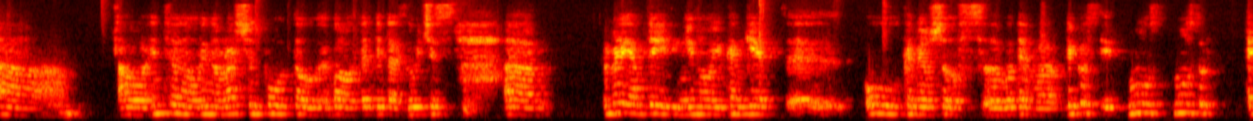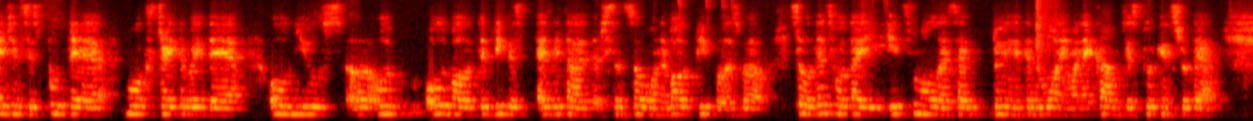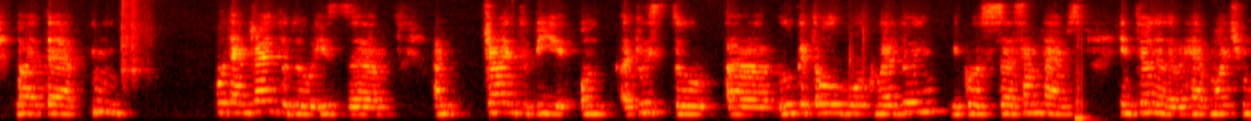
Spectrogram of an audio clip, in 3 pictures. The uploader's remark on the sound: Skype audio from Russia is tricky, but hang in there!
